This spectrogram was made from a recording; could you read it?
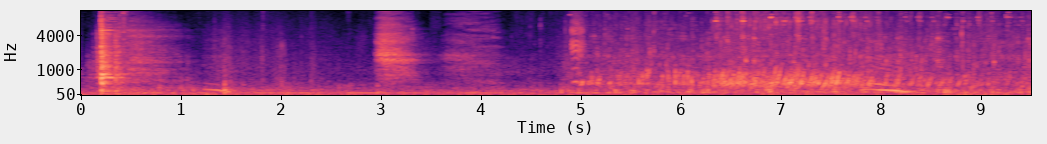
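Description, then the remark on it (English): A few breathy gasps and sighs, then bathtub bubbles switch on halfway through: a steady churning rush of bubbling water that continues to the end. “turn on the bubbles, would you?”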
